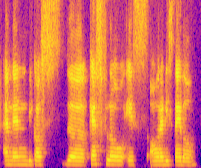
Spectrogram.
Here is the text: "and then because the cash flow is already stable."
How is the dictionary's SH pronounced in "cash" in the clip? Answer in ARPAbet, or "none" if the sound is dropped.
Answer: S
